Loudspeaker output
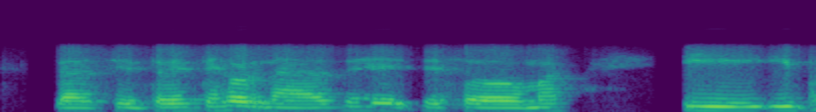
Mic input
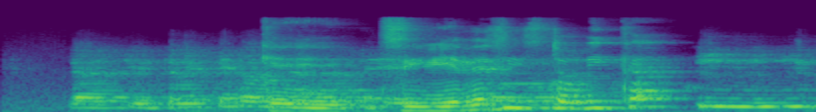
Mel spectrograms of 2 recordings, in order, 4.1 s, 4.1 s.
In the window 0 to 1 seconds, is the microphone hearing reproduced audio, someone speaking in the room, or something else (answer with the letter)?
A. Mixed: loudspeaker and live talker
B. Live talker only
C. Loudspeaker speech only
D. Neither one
C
